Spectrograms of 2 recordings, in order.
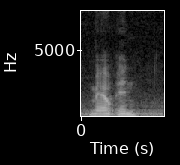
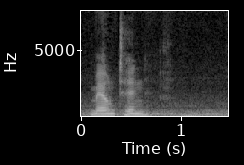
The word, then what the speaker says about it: mountain: How I don't pronounce the T. Mountain. Mountain.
